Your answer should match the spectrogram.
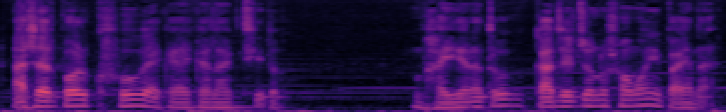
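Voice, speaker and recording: A man's voice: fairly low pitch, normal speed, close to an everyday voice. A man voicing a friendly young man newly back from abroad in an audio story. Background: soft music.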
